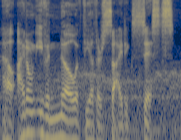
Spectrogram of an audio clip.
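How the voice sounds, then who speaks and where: A man's voice: fairly low pitch, normal speed, noisy background, close to an everyday voice. A man acting a weary, self-doubting hero in a fan-made science fantasy audio drama. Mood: bitter, anguished. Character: weary, self-doubting heroic young male Titan guardian.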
